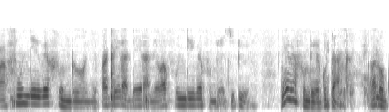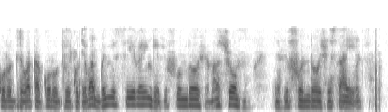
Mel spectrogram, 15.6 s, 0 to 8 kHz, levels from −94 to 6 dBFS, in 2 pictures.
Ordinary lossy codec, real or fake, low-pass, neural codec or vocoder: AAC, 16 kbps; fake; 7.2 kHz; codec, 16 kHz, 4 kbps, FunCodec, trained on Chinese and English, 50 frames a second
